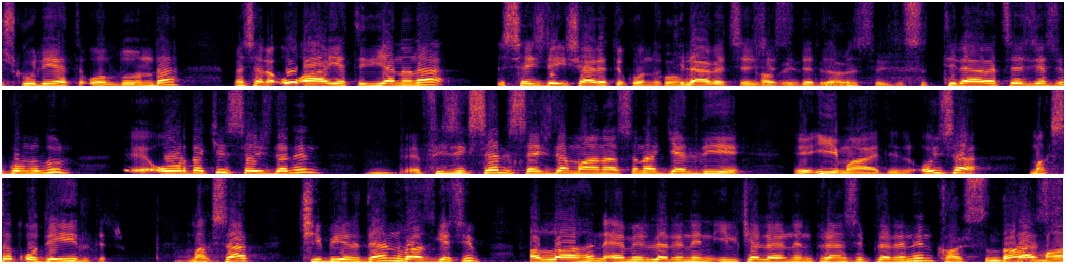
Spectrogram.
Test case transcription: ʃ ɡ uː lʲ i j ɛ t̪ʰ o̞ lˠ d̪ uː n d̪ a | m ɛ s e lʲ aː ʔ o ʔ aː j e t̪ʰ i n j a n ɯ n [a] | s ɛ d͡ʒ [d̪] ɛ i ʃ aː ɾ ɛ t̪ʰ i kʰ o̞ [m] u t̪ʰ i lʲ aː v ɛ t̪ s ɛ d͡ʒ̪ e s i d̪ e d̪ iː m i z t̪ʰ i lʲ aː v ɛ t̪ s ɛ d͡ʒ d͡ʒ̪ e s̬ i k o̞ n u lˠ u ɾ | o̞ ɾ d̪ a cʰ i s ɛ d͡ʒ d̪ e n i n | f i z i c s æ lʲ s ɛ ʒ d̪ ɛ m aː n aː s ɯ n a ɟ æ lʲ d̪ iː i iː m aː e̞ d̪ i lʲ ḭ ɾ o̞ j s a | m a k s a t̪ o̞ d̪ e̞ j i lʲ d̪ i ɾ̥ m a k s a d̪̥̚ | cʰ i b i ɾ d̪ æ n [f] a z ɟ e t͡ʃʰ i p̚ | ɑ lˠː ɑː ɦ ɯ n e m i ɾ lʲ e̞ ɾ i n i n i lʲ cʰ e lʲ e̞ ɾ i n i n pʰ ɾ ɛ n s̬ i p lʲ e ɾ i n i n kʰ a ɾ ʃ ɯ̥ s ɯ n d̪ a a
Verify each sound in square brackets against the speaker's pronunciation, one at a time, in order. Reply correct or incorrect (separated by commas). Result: correct, correct, incorrect, incorrect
